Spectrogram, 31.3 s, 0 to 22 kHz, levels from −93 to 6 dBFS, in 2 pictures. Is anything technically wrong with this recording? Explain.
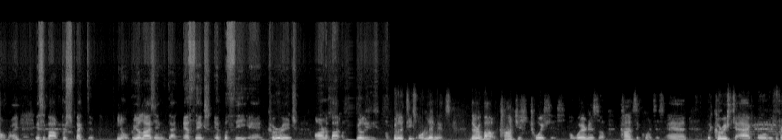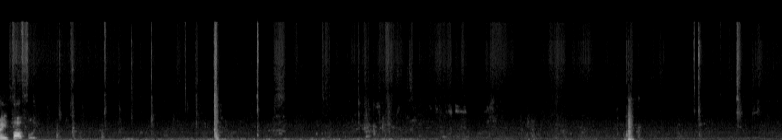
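Yes, the speech has four kinds of network and codec fault, clustered between about 7 and 16 seconds.

From 6.97 to 7.13 s there is a call audio freeze. The likely cause is packets stalling in transit until the jitter buffer ran dry. The receiver kept extending the last sound for about 136 ms, which comes across as a brief buzzy or hissy stretch that fades. When delivery resumed, playback picked up where it left off. Nothing was lost, but about 136 ms of extra delay was inserted into the speech.

Right after that come two short concealed packet losses, at 7.25 to 7.28 s and 7.30 to 7.32 s. Each time, about 20 ms of audio never reached the decoder in time. The receiver covered each gap by continuing the preceding sound, pitched if voiced and as shaped noise if not, then blended back into the real signal. The result is two quick smears or wobbles only a few hundredths of a second apart.

From 7.80 to 15.87 s there is a call bitrate drop. 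The bandwidth estimate fell and the encoder was cut from 32 kbps to 8 kbps, bottoming out for about 2.5 seconds. With so few bits, Opus codes more coarsely and narrows the audio band from 20 kHz to 8 kHz. The speech turns muffled, rough and somewhat watery, and loses its top end until the rate recovers.

Inside that stretch, from 11.66 to 13.17 s, there is a jitter buffer speed-up. The buffer had built up more audio than its target, so the receiver repeatedly removed pitch-period-sized slices, roughly a seventh of a second in total. Playback runs at about 108% speed with unchanged pitch, so the speech sounds slightly hurried there.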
